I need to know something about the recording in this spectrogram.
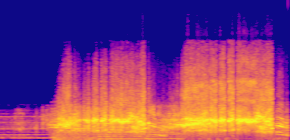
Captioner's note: shrews screech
